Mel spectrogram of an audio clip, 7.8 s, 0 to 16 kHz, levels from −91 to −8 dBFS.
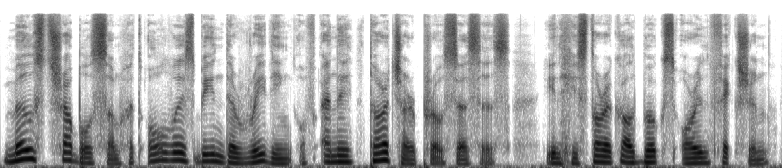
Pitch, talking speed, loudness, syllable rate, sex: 125 Hz, 130 wpm, -18 LUFS, 4.5 syllables/s, male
